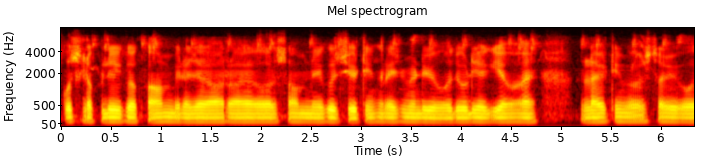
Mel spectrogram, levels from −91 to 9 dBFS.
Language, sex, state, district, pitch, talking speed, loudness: Hindi, male, Rajasthan, Bikaner, 90 Hz, 235 wpm, -18 LUFS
